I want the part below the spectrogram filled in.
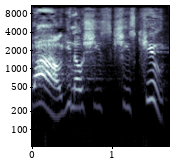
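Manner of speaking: soft, slow, dreamy admiration; a quiet mock-swoon over his cousin; smitten. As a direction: breathe it out like he's lovestruck. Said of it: "he's like".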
